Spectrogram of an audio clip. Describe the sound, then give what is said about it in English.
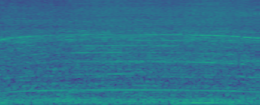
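A chainsaw runs steadily for a few seconds, its engine giving a harsh, buzzing drone with a high whine on top. The loudness holds constant and no one speaks. “Yep, that's a chainsaw, but it's not for taking down trees or a horror movie prop.”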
